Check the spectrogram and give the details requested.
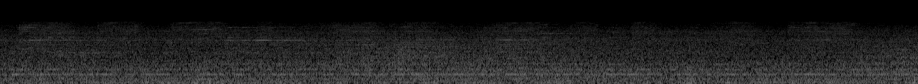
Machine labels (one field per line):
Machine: fan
